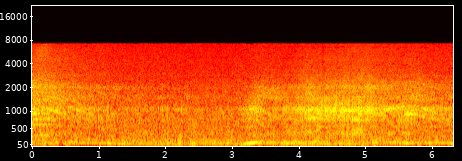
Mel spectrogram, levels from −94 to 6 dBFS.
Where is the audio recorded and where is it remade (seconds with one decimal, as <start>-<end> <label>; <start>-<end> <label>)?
0.0-2.4 recorded; 2.4-3.0 remade; 3.0-3.6 recorded; 3.6-5.3 remade; 5.3-6.3 recorded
